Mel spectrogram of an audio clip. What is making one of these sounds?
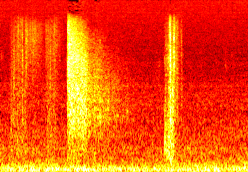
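A rifle fires in short bursts.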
